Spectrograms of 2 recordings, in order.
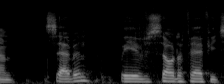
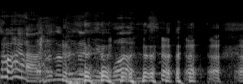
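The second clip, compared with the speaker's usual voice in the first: laughing protest; 6 semitones higher, 7 dB louder, slower than usual. Real, not acted. Protesting host's teasing claim.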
